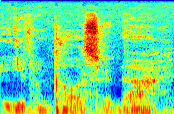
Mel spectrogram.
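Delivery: breathy whisper, close and intimate. Retelling a movie scene, quoting Adrian pulling Rocky closer: imitating Adrian. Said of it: "She's like".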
